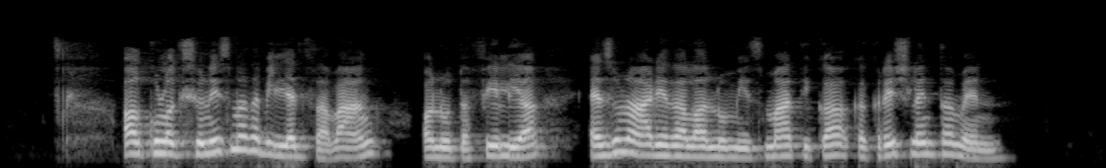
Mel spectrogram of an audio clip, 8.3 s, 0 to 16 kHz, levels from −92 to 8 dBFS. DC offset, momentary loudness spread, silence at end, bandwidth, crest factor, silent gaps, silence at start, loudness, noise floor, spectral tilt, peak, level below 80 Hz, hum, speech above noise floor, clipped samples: under 0.1%; 6 LU; 0.8 s; 7.2 kHz; 16 dB; none; 0.5 s; -17 LUFS; -85 dBFS; -7.5 dB/octave; -2 dBFS; -62 dBFS; none; 69 dB; under 0.1%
